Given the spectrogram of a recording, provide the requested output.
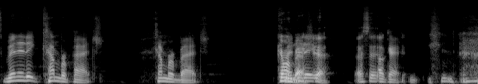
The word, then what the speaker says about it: Cumberbatch: It's Benedict Cumberbatch. Benedict, yeah. That's it. Okay. I always want to call him like Cumberpatch or something.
